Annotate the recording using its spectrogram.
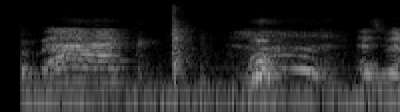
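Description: Voices calling out, with one sharp snap just before a second in.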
